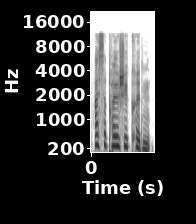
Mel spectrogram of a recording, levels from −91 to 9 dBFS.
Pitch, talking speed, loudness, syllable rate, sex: 230 Hz, 190 wpm, -15 LUFS, 5.4 syllables/s, female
